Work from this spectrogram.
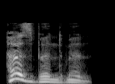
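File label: "husbandman", British English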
